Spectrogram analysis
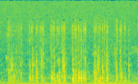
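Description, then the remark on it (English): Horse hooves clip-clop in a steady, uneven rhythm of clustered hoofbeats, moderately quiet, over a low constant hum with no voices. “I hear horses.”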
